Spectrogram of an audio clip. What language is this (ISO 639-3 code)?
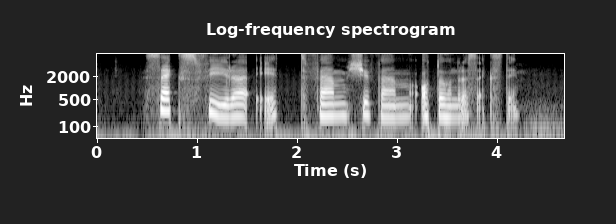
swe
